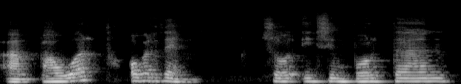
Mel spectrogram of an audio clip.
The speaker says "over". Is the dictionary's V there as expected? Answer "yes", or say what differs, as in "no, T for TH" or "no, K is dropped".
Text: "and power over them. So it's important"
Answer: no, B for V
